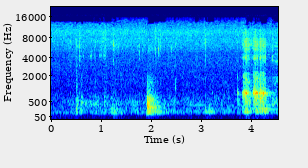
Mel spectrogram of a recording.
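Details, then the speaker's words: Subaru STI cylinder head rebuild, lapping a valve by hand with wet lapping compound on the seat: rough, scratchy grinding strokes in uneven bursts, meaning the valve is not yet seated. Keep lapping until it turns quiet and smooth. "you hear how it's grinding like it sounds very rough you pretty much want to keep doing this and keep moving it until it gets quieter"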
